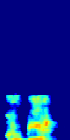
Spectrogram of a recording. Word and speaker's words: croupier: Eva es croupier, pero creo que lo he dicho mal o no.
